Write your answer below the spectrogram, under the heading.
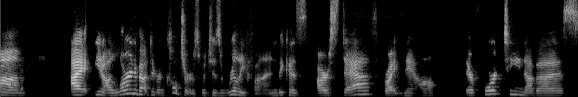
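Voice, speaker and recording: Lively in intonation, a woman speaks fairly slowly at a fairly high pitch. Her tone is bright and sharp. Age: 60s. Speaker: coffee shop founder. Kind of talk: interview. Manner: halting.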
